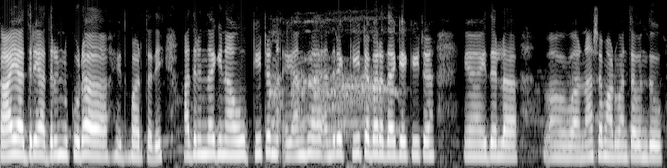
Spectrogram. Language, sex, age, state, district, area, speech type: Kannada, female, 45-60, Karnataka, Dakshina Kannada, rural, spontaneous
